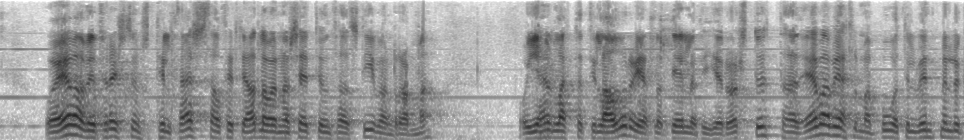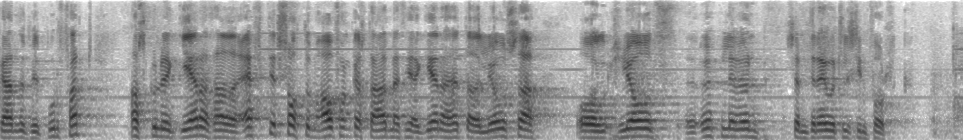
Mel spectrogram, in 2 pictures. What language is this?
Icelandic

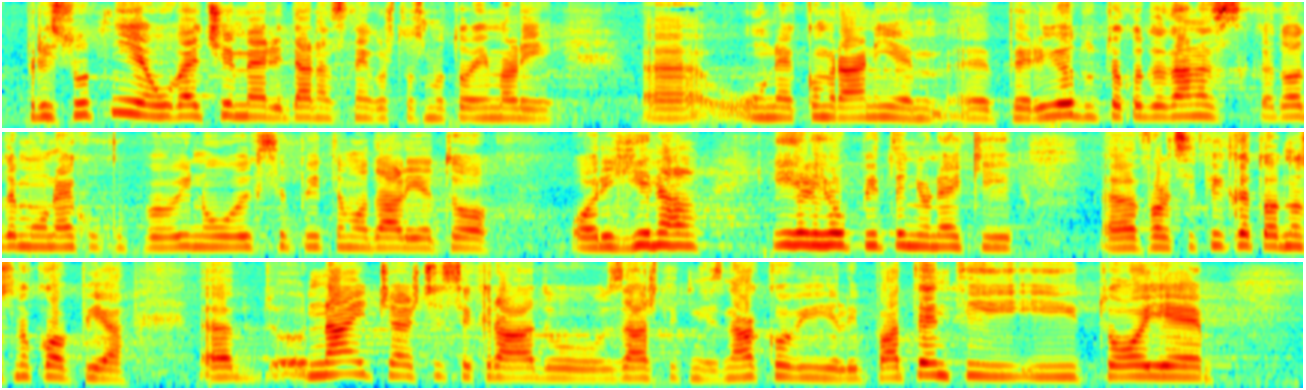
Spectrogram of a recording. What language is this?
Serbian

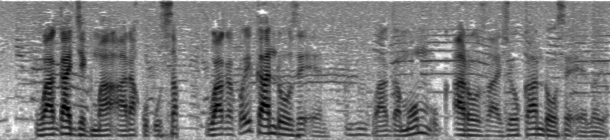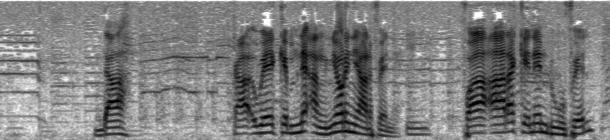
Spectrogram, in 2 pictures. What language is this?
Serer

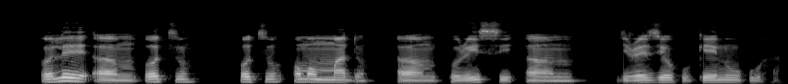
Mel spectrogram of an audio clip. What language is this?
Igbo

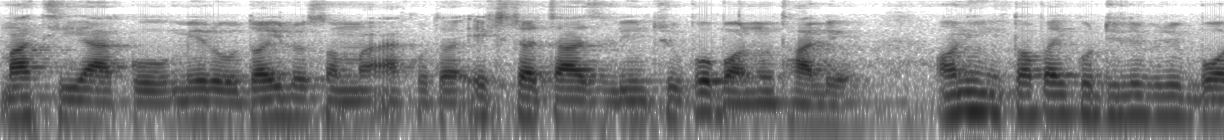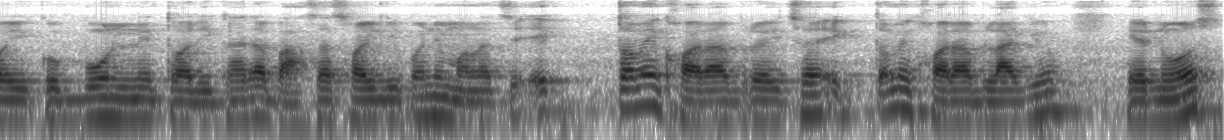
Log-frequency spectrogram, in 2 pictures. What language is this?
Nepali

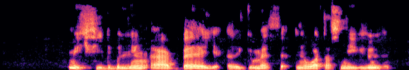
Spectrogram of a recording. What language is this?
Kabyle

